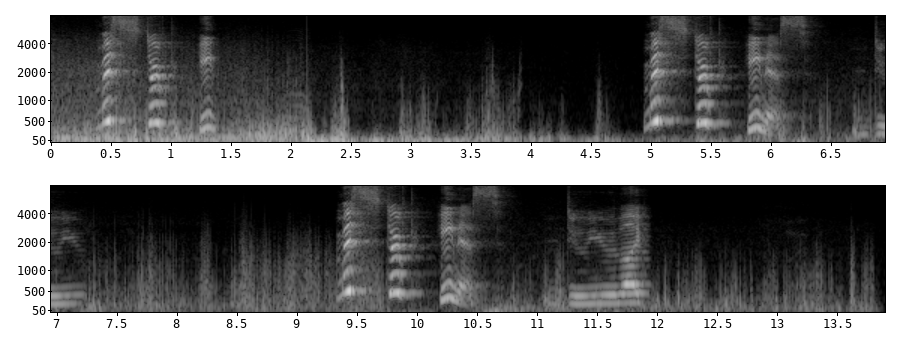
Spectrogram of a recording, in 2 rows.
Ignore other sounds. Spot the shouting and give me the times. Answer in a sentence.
You can hear the shouting from 0.3 to 1.4 s, from 5.0 to 7.2 s and from 9.3 to 11.9 s.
